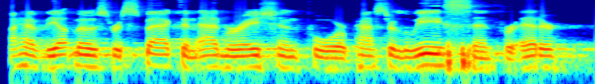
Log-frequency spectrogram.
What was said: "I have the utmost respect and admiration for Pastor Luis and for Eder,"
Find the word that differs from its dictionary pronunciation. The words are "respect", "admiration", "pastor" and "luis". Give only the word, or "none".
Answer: none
